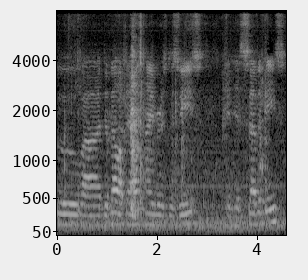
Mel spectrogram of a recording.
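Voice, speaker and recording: A man talking at a very slow pace amid noticeable background noise. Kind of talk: lecture. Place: meeting room. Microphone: camera far.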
